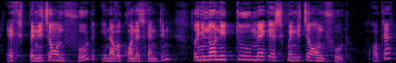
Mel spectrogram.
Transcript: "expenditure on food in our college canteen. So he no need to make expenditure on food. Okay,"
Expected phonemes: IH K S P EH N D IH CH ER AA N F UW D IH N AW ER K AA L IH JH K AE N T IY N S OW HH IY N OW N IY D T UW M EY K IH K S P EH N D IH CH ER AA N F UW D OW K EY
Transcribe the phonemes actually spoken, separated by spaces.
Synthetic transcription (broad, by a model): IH K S P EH N D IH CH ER AA N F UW D IH N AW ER K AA N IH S K AE N T IY N S OW HH IY N OW N IY D T UW M EY K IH K S P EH N D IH CH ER AA N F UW D OW K EY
